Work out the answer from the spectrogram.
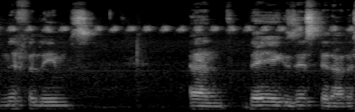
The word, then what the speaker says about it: Nephilim: But pretty much one of the stories from the Emerald Tablets is that there was Nephilims, that's how they're pronounced, Nephilims, and they existed at a certain point in history according to Thoth.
